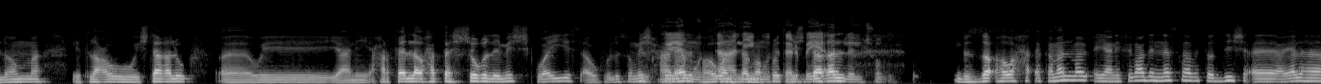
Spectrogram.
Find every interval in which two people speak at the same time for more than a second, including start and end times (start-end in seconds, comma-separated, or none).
6.4-8.5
